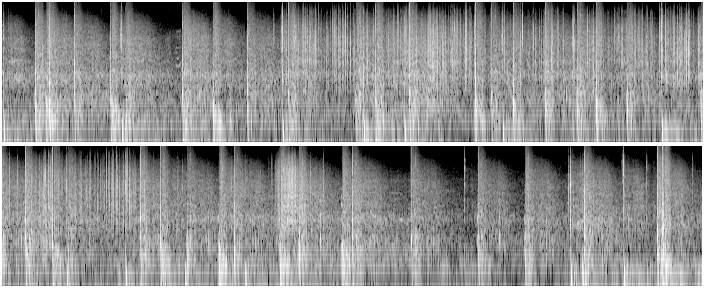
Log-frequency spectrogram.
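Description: Fireworks display: aerial shells launching and bursting in quick succession, sharp bangs often several a second over a continuous crackling hiss.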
